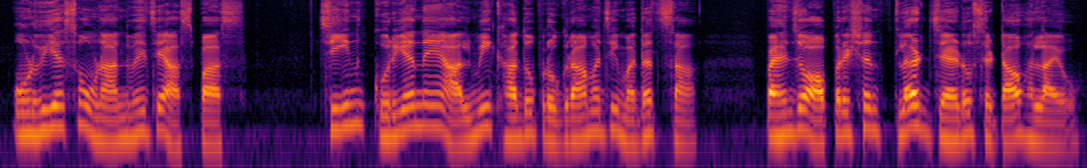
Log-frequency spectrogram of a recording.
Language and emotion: Sindhi, neutral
